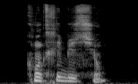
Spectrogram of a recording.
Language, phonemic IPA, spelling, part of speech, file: French, /kɔ̃.tʁi.by.sjɔ̃/, contributions, noun, LL-Q150 (fra)-contributions.wav
- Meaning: plural of contribution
